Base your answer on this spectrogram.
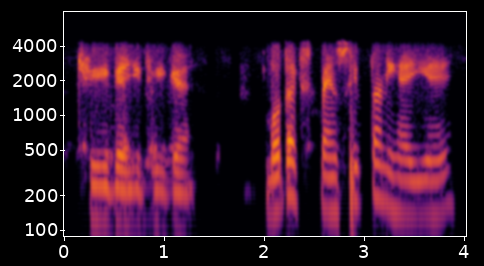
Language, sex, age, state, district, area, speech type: Punjabi, male, 18-30, Punjab, Mohali, rural, conversation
